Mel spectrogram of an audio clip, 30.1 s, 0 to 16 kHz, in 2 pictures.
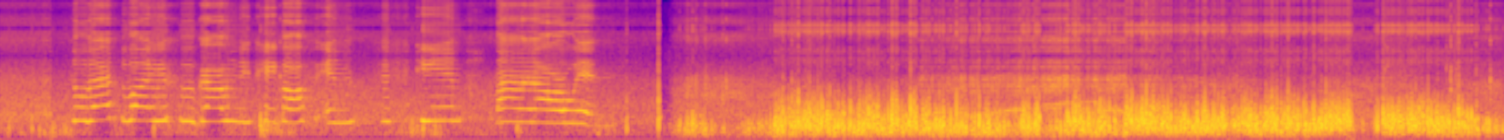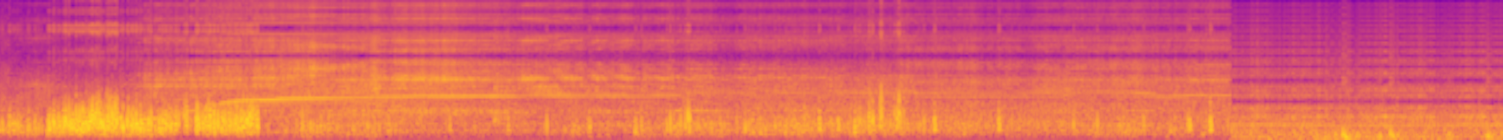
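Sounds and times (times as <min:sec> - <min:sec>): wind buffeting microphone: 0:00.0 - 0:30.0
model plane motor whining: 0:16.0 - 0:30.0.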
